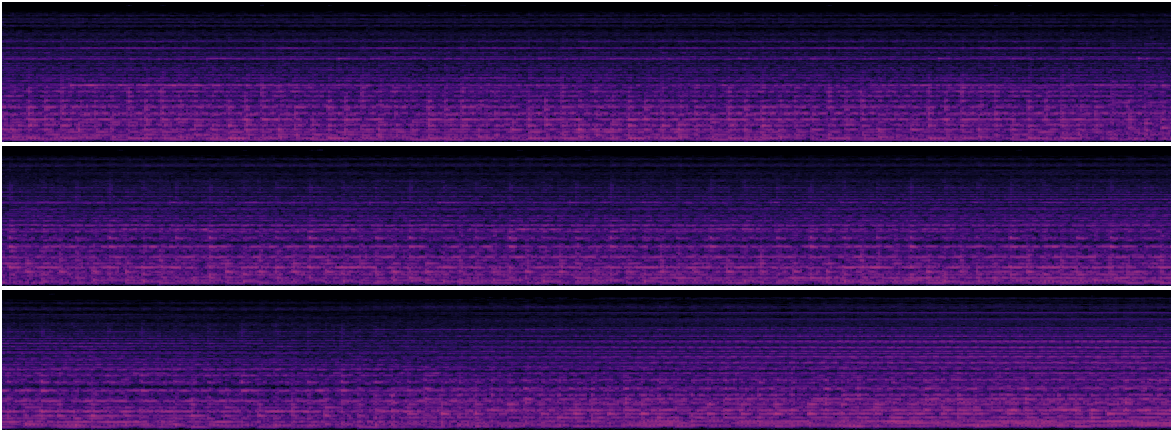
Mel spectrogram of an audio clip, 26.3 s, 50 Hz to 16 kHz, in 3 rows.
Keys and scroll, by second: 5.1 q, 15.7 q, 24.1 q, 25.9 ctrl+w.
